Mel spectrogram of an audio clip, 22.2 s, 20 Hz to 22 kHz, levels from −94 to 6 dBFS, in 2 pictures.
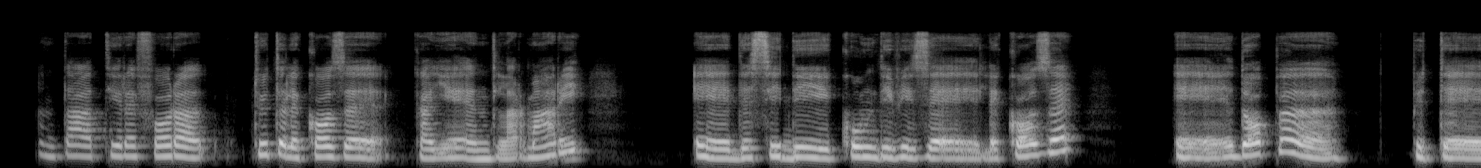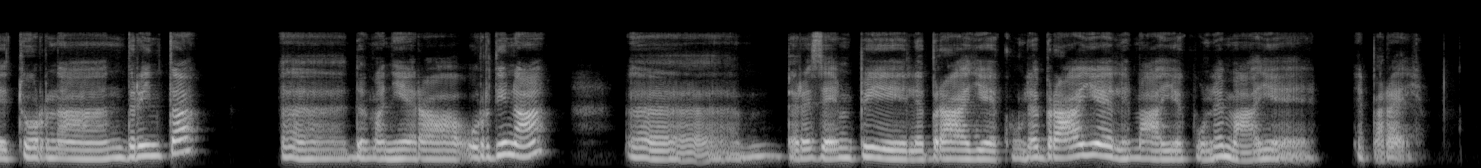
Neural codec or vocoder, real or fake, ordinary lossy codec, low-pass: none; real; none; 10.8 kHz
